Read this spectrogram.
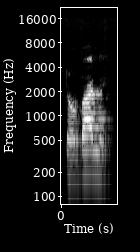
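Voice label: "dobale", Nigerian Pidgin, female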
